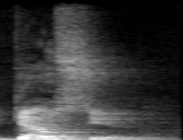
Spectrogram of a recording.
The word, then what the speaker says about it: Gaussian: you're saying gaussian Raw you should be three syllables that should be gaussian okay and to me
